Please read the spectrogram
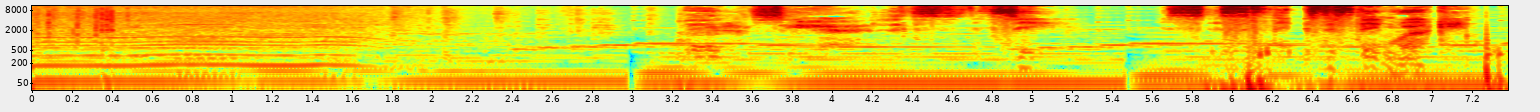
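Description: A loud chainsaw engine drones steadily, then revs up in a couple of surges, its harsh buzzing growl rising and roaring louder toward the end.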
